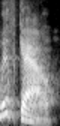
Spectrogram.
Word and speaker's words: Lithgow: I said, John Lithgow. And he said, it's go. And I said, then why the hell is there a W in your name?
